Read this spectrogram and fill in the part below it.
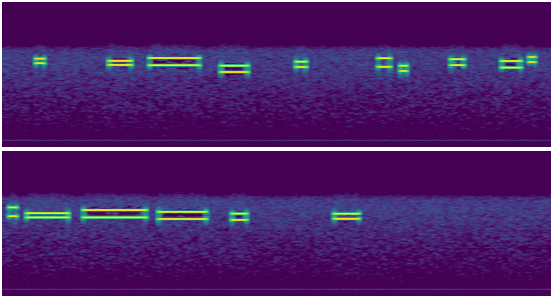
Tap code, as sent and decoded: none

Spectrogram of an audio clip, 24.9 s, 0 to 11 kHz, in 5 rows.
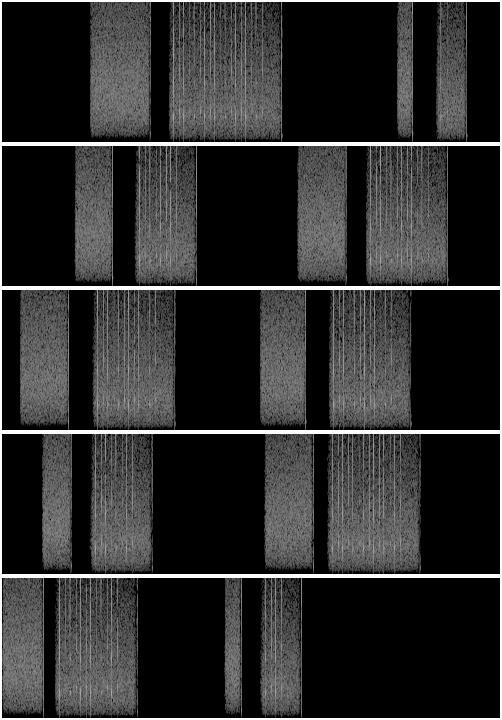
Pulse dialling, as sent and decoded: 9 / 1 / 4 / 6 / 6 / 6 / 4 / 7 / 6 / 2
9 1 4 6 6 6 4 7 6 2

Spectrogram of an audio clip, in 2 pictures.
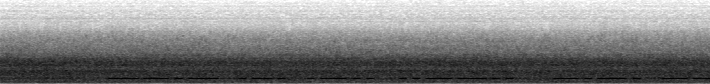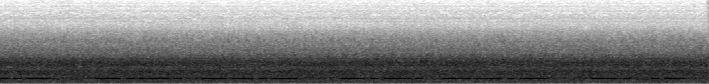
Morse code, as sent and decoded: --.- .-. .-.. ..--.. / -.-. --.- / -.-. --.- / -.-. --.- / -. .-
QRL? CQ CQ CQ NA

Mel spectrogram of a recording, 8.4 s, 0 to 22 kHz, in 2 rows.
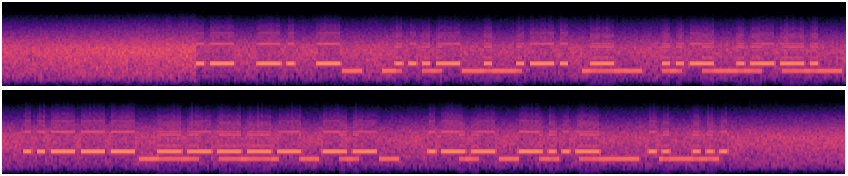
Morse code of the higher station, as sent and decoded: .- -. - / ...- . .-. - / ..- .--. / ..--- ----- -- / .-- -..- / .. ...
ANT VERT UP 20M WX IS

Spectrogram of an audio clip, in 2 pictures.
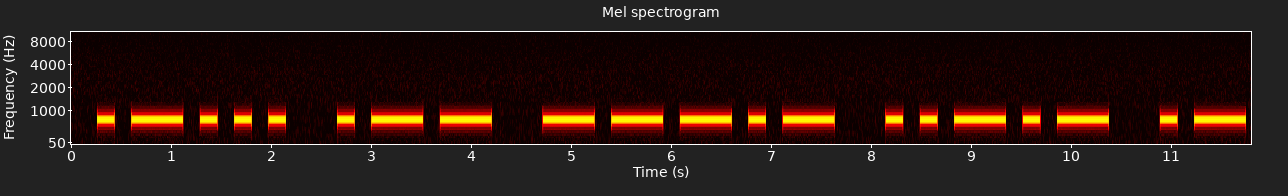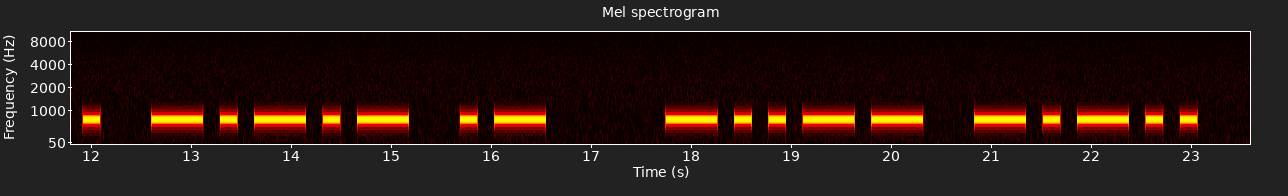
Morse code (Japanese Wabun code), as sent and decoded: .-... .-- ---.- ..-.- .-. -.-.- .- / -..-- -.-..
オヤスミナサイ ユキ

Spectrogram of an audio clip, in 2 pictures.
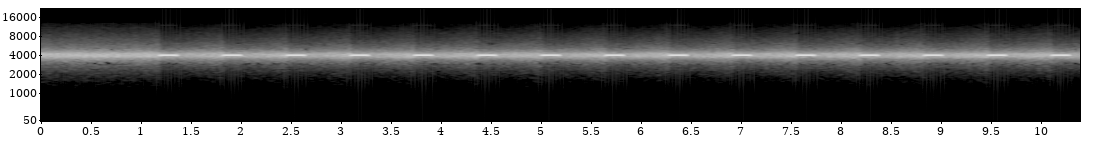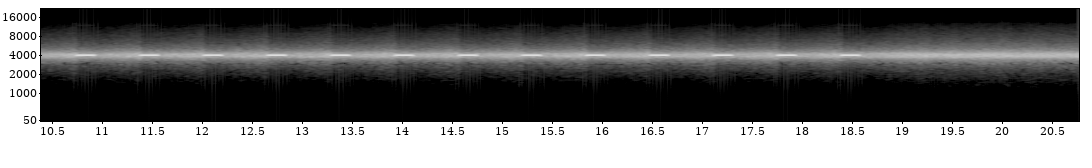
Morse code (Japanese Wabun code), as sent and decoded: none

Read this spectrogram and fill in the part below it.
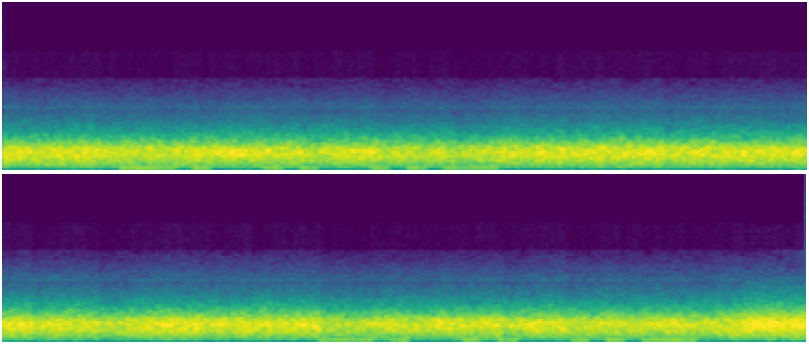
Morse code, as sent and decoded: -. .. ..- / -. .. ..-
NIU NIU

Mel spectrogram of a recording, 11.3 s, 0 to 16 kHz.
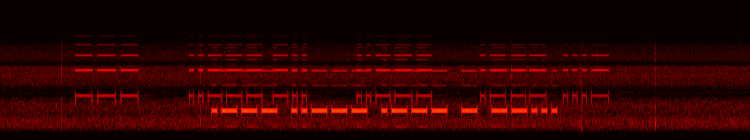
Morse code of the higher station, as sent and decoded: --- / ..--- -.. / ..--- / .--- ...-
O 2D 2 JV

